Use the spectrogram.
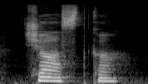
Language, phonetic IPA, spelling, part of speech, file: Ukrainian, [ˈt͡ʃastkɐ], частка, noun, Uk-частка.ogg
- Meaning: 1. fraction 2. particle 3. quotient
